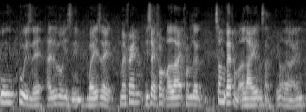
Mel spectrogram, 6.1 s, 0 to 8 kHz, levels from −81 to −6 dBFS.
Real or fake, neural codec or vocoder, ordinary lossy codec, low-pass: fake; codec, 16 kHz, 2 kbps, FreqCodec, larger model; none; 7.2 kHz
